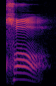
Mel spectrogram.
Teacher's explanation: খ হলকের শেষ ভাগ হয়তো উচ্চারণ হবে খ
